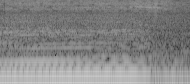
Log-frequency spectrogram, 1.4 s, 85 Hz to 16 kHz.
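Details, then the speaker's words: 1993 Mazda RX-7 FD rotary, exhaust leak from a hole at the mid-pipe hanger: loud droning low exhaust note while driving, with a rough, blatty edge. "rotary car with an exhaust leak sounds like total crash i mean trash trash"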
